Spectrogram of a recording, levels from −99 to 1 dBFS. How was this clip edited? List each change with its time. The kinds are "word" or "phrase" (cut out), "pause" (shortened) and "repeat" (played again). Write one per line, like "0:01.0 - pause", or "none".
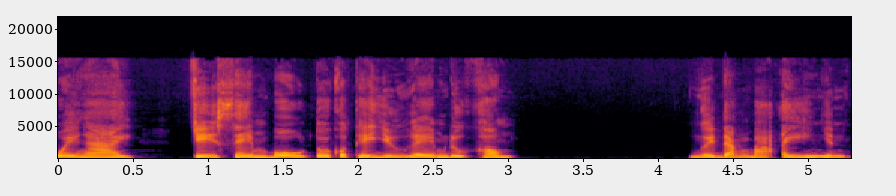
none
